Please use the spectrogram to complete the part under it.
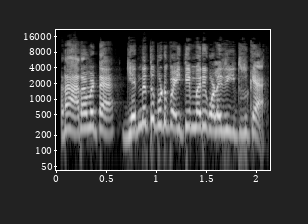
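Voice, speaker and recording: A woman's voice: high voice, a bit bright, no echo, studio quality. A woman voicing a cheeky young village woman neighbour in a cartoon, teasing in Kanyakumari Tamil. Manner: teasing, quick-witted.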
